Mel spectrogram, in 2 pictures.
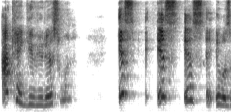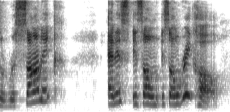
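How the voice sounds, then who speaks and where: A woman's voice: high voice, very animated, measured pace, pitched above the performer's own voice, heavily acted. Woman voicing an older delivery guy, flustered, apologetic, rambling. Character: older male equipment delivery man, flustered.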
